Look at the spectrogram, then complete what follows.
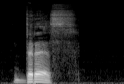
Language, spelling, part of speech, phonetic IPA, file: Polish, dres, noun, [drɛs], Pl-dres.ogg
